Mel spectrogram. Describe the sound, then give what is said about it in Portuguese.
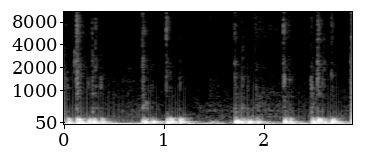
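Typing on a computer keyboard: many quick key clicks in uneven bursts with short pauses between, fairly soft, with no voices. “Estou aqui a escrever, vocês devem estar a ouvir.”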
